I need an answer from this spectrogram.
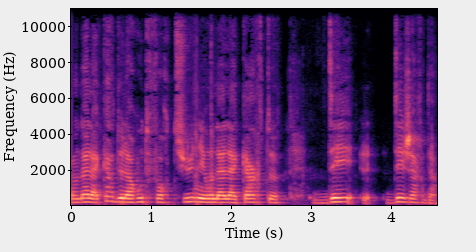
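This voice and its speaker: With a dark, mellow tone, a woman talks at a fairly slow pace and a medium pitch. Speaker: tarot reader, astrologer. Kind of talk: tarot horoscope reading. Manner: hesitant, with fillers.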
